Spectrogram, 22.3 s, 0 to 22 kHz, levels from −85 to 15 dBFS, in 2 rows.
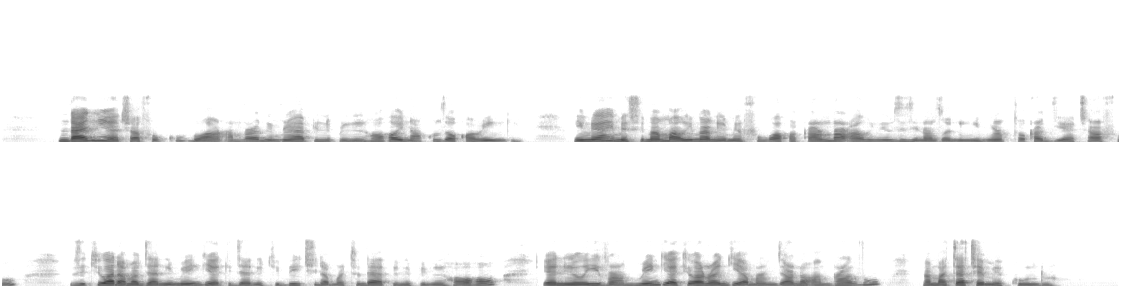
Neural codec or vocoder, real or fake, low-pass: autoencoder, 22.05 kHz, a latent of 192 numbers a frame, VITS, trained on one speaker; fake; 7.2 kHz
